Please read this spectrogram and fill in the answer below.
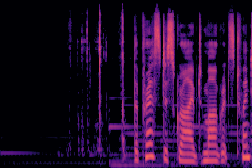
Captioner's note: slide clunking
